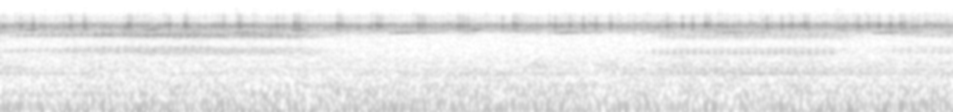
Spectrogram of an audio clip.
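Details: Nighttime chorus of tree frogs in North Carolina backwoods swamp, a continuous shrill pulsing buzz with rapid rhythmic beats and a softer sustained mid-pitched tone fading out, then returning near the end.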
